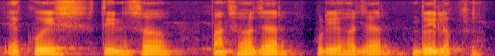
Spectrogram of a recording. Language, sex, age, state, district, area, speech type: Odia, male, 30-45, Odisha, Mayurbhanj, rural, spontaneous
